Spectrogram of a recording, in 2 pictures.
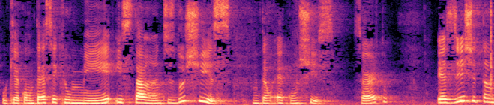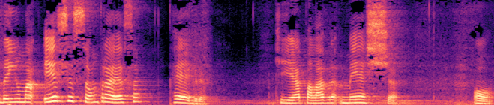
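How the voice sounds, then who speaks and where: Brazilian woman, primary teacher, fairly high voice, patient, slow on example words. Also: darkish tone. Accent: Brazilian Portuguese. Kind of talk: remote class lesson.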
